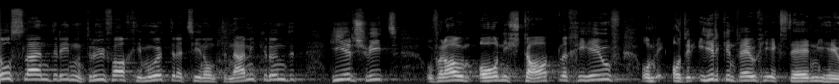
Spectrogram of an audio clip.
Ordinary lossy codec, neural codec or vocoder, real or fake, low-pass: none; none; real; 14.4 kHz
